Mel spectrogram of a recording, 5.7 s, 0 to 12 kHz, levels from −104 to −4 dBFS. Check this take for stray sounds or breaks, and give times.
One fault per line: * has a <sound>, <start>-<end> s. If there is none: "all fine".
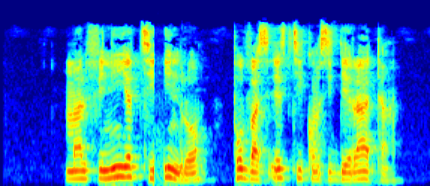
* has a dropout, 2.0-2.2 s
